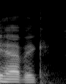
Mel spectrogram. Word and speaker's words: Herbig: Tommy Schmidt, Anke Engelke, Bulli Herbiger oder irgendein Fußballspieler? – Toni Kroos, irgendein Fußballspieler. – Toni Kroos. – Aber auch Bulli Herbig. – Okay. Bulli Herbig, sorry, ich habe den Namen falsch gesagt.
